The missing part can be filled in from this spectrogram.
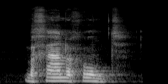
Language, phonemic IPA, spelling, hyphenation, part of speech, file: Dutch, /bəˌɣaː.nə ˈɣrɔnt/, begane grond, be‧ga‧ne grond, noun, Nl-begane grond.ogg
- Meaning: first floor, ground floor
